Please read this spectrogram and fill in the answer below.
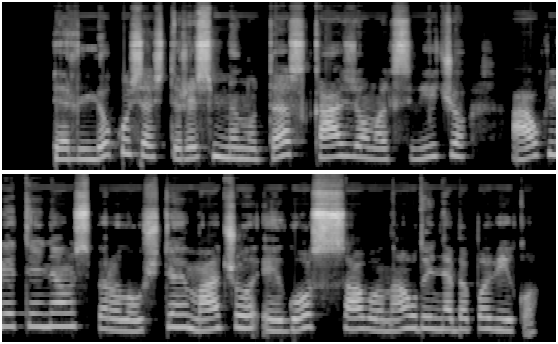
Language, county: Lithuanian, Panevėžys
